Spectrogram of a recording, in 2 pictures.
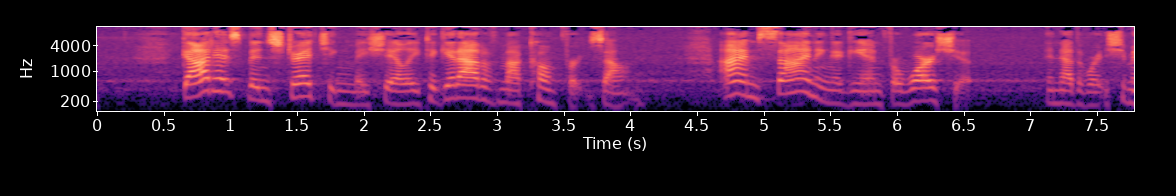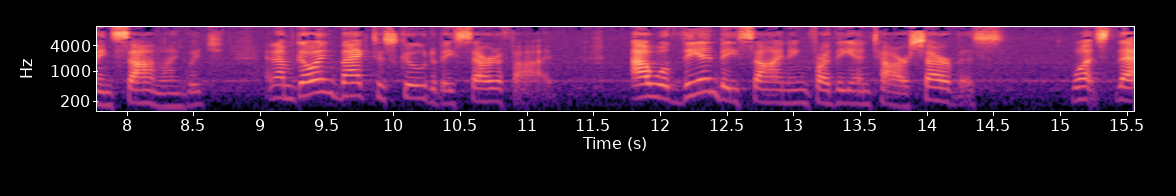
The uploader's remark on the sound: I went LIVE on Youtube from the back porch to capture the video and the audio for the podcast.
